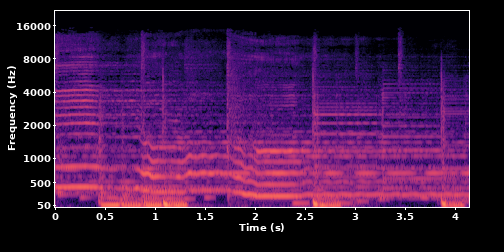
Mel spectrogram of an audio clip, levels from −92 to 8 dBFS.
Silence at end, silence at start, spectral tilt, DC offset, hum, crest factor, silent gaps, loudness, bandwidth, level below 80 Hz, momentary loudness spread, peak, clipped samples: 0 s; 0 s; -6 dB/octave; under 0.1%; none; 16 dB; none; -29 LUFS; 14 kHz; -32 dBFS; 8 LU; -12 dBFS; under 0.1%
